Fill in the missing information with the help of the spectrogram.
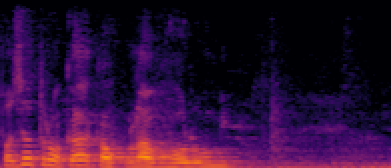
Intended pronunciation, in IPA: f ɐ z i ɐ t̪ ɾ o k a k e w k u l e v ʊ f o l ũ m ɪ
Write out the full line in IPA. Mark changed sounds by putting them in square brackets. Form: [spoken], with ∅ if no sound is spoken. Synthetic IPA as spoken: f [a] z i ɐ t̪ ɾ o k a k [a] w k u l [a] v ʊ [v] o l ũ m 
